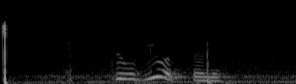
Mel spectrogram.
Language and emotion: Russian, neutral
